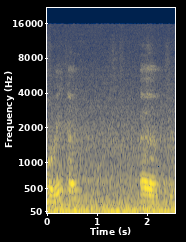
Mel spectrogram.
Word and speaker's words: Borinquen: First it was called Borinquen, and if you pronounce it in English, if you pronounce it in the Aborigines, and Boriquen, with the accent on the E.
